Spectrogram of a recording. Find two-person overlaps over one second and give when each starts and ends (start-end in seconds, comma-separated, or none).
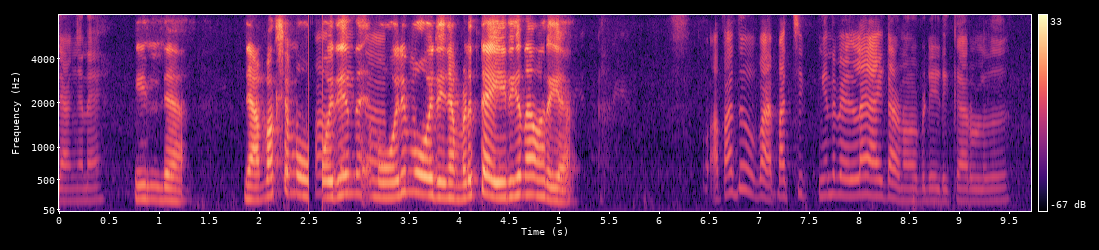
none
